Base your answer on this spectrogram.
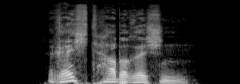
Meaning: inflection of rechthaberisch: 1. strong genitive masculine/neuter singular 2. weak/mixed genitive/dative all-gender singular 3. strong/weak/mixed accusative masculine singular 4. strong dative plural
- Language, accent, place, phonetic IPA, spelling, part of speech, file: German, Germany, Berlin, [ˈʁɛçtˌhaːbəʁɪʃn̩], rechthaberischen, adjective, De-rechthaberischen.ogg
